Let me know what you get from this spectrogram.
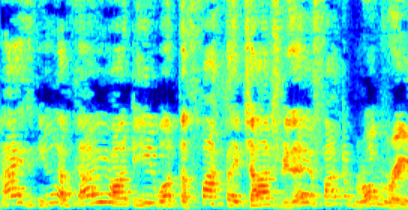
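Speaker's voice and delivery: shrill, very high, very loud mum voice. Retelling what the speaker's mum said about the kebab shop, in her high-pitched voice. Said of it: "she's got a high pitched voice".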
